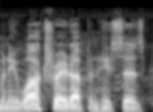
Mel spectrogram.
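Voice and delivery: usual speaking voice

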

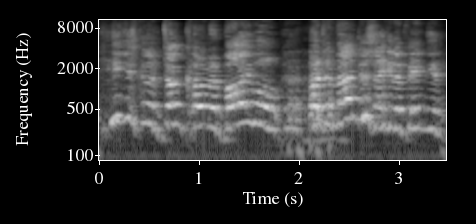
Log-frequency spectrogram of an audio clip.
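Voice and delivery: high, loud protest through laughter; laughing mock outrage. Co-host plays along as the patient, laughing outrage. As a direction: shout the complaint while cracking up.

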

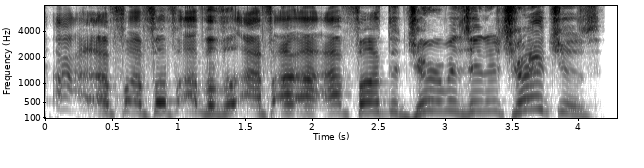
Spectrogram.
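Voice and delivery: dad bragging he fought the Germans; imitating the dad. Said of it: "and he's like".

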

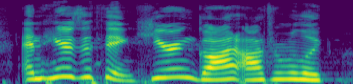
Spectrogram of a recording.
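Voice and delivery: ordinary delivery

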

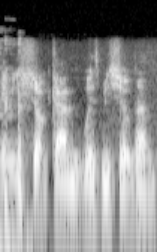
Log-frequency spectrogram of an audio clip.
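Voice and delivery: soft, lightly voiced old farmer; grumpy old farmer. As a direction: mutter it like a cranky old farmer. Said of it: "Victor Meldrew stage of life".

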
